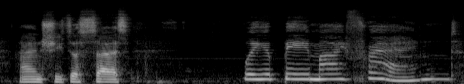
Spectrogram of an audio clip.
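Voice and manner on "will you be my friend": put-on very high, raspy little girl's voice. Narrator voicing a little girl in the story: childish voice with a rasp. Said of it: "it's a childish voice, but it has a, a little bit of a rasp to it".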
